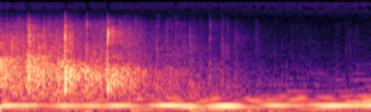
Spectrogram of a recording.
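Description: A congregation claps at a Sunday Hindi church service at Kinoya Assembly. A short burst of applause fades out after about a second, leaving a steady low hum.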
